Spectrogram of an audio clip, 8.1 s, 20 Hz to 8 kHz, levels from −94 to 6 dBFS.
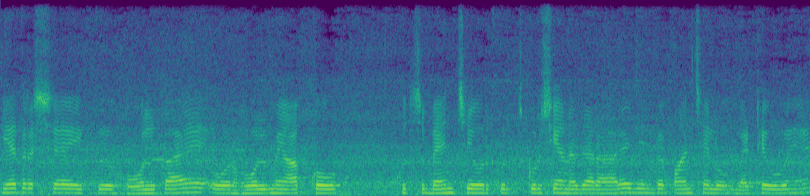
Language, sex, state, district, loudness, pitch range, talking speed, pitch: Hindi, male, Uttar Pradesh, Muzaffarnagar, -16 LUFS, 155-165 Hz, 190 wpm, 160 Hz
